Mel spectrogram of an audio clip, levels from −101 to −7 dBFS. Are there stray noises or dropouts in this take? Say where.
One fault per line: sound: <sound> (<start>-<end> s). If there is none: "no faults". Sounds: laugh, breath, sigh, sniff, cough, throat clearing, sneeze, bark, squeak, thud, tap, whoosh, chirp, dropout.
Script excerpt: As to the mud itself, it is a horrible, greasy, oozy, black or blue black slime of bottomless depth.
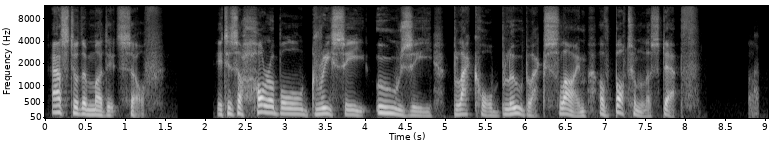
sound: laugh (8.8-8.9 s)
